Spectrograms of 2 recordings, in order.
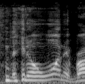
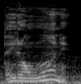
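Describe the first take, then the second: First: Louder, emphatic restatement; louder repeat. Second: Said in the usual way. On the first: Real, not acted. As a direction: hammer it home louder.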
